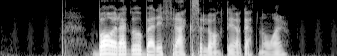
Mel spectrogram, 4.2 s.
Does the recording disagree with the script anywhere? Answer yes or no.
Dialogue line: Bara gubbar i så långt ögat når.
yes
